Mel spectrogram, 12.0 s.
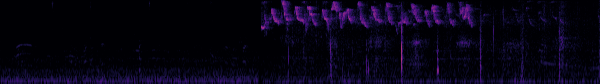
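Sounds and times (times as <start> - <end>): songbird singing: 5.2 - 12.0
footsteps on stone steps: 5.5 - 12.0.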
